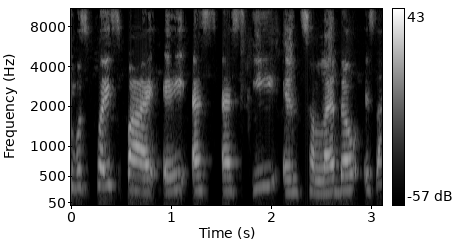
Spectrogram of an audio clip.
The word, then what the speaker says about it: Toledo: And he was placed by ASSE in Toledo. Is that how you say it? Toledo, Ohio? Toledo, Ohio.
